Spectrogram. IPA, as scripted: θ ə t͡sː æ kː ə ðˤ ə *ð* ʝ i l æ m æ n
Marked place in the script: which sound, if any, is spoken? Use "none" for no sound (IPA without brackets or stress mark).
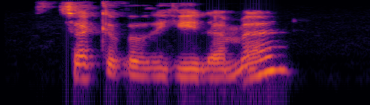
ð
